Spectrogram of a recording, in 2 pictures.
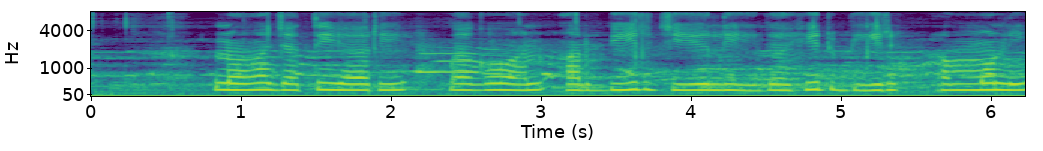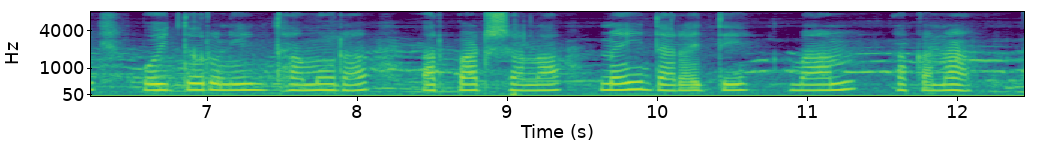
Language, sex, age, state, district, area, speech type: Santali, female, 18-30, West Bengal, Paschim Bardhaman, urban, read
